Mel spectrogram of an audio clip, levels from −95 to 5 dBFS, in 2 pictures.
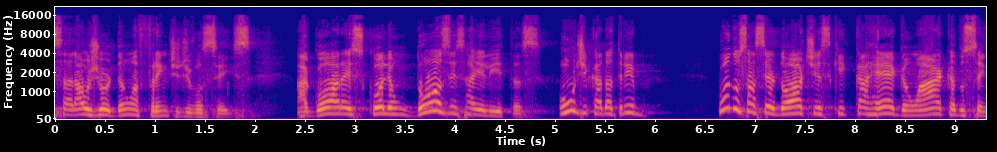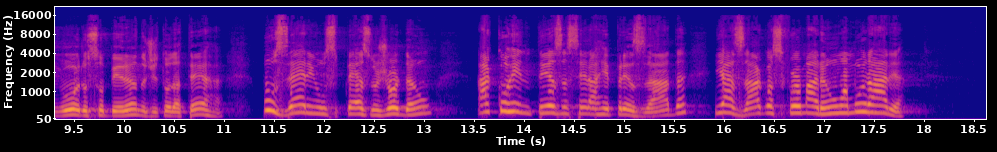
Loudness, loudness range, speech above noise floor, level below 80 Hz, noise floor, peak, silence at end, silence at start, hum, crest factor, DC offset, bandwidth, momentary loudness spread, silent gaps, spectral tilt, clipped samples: -29 LUFS; 3 LU; 50 dB; -78 dBFS; -79 dBFS; -12 dBFS; 0.85 s; 0 s; none; 18 dB; under 0.1%; 16.5 kHz; 10 LU; none; -3 dB/octave; under 0.1%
